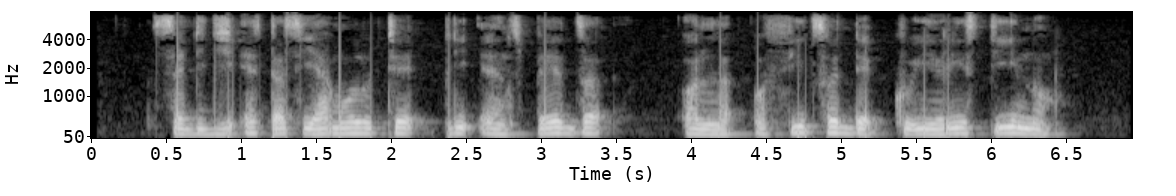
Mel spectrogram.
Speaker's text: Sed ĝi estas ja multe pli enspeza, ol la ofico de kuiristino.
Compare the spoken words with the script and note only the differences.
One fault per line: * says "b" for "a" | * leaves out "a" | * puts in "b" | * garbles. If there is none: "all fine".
all fine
